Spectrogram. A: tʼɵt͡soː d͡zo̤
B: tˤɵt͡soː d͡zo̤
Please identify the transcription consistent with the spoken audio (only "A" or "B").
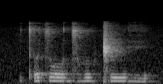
A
